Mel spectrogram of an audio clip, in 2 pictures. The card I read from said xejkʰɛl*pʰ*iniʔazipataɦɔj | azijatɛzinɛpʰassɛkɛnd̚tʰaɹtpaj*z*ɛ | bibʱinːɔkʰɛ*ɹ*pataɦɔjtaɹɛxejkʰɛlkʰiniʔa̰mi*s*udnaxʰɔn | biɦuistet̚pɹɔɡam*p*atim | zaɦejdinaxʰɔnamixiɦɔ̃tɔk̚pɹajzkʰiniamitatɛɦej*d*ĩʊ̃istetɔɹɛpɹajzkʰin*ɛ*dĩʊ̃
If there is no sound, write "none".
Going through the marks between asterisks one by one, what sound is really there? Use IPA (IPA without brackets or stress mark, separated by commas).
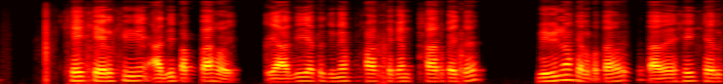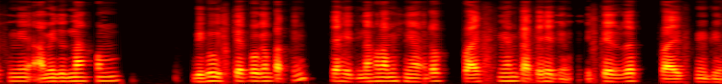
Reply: kʰ, s, l, z, p, d, i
